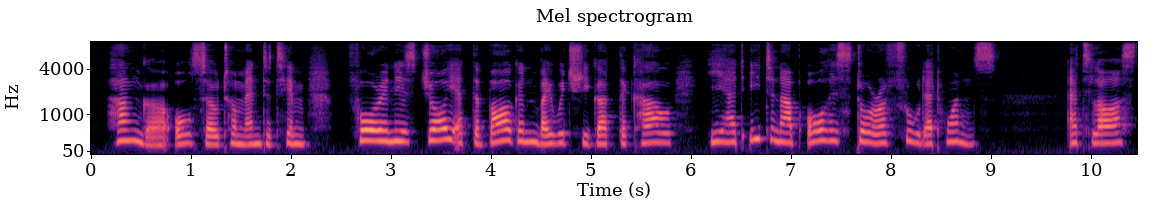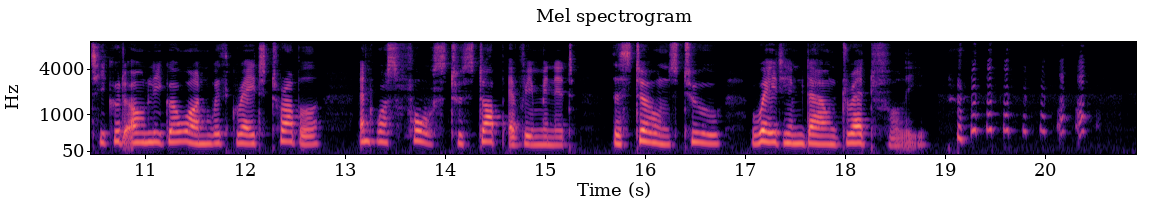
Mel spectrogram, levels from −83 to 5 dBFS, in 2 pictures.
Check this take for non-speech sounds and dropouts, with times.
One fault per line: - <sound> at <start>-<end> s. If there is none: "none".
- laugh at 19.0-20.6 s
